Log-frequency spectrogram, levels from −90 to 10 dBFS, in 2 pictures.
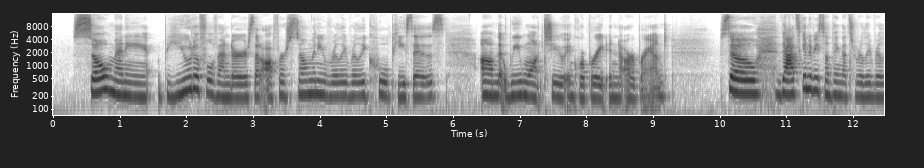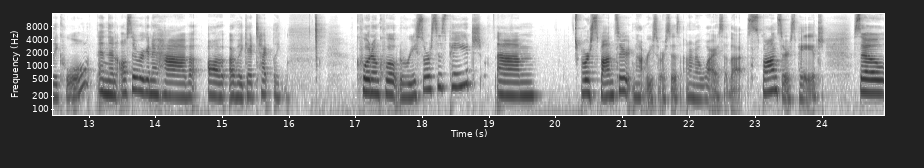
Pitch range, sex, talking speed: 195-235 Hz, female, 150 wpm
